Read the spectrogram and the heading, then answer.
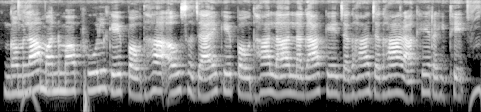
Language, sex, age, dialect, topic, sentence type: Chhattisgarhi, female, 25-30, Eastern, agriculture, statement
